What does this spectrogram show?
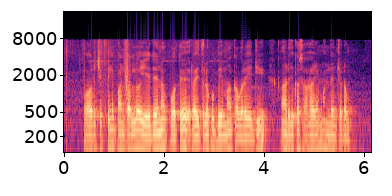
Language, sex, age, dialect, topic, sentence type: Telugu, male, 18-24, Utterandhra, agriculture, statement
